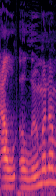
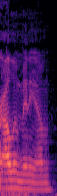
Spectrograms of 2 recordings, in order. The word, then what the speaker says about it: aluminium: Do you say aluminum or aluminium?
